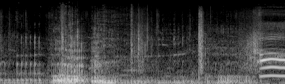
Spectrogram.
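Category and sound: animal, loud lion roar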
